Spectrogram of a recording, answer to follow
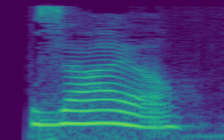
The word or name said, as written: xyl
